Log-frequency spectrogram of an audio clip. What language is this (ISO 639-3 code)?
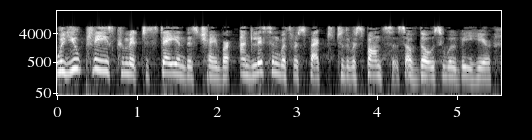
eng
